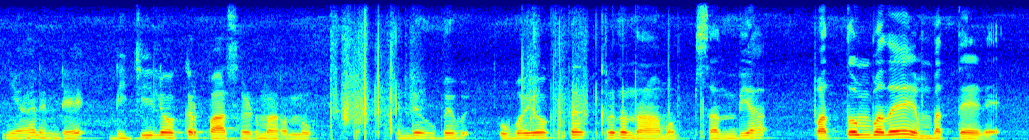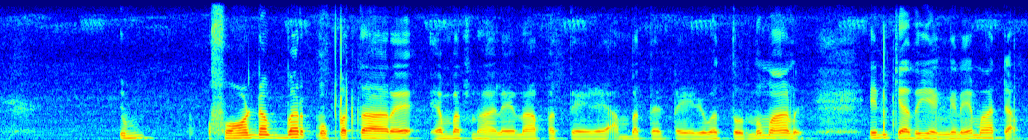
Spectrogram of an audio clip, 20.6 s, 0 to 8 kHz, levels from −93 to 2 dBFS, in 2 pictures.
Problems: none marked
